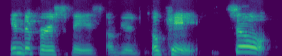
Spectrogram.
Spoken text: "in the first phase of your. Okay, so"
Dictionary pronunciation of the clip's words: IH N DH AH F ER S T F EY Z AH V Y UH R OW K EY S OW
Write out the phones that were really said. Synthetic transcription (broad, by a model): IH N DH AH F ER S T F EY Z AH V Y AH R OW K EY S OW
